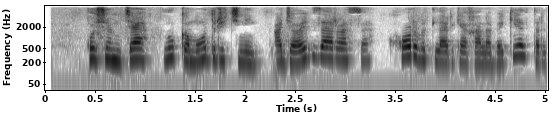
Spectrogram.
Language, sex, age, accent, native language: Uzbek, female, under 19, Andijon, Uzbek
